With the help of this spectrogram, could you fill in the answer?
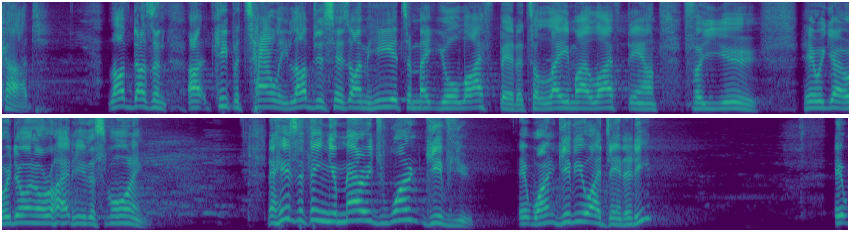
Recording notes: This was recorded in our 9am service on the 7th of November, 2021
